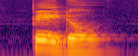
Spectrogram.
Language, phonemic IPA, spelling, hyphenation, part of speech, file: Dutch, /ˈpeː.doː/, pedo, pe‧do, noun, Nl-pedo.ogg
- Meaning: clipping of pedofiel (“pedophile”)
